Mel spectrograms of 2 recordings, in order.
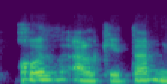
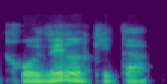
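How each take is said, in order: First: The words are said separately, without a linking vowel. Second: The words are joined with a linking i vowel.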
